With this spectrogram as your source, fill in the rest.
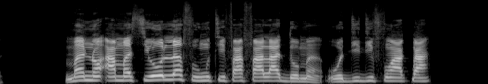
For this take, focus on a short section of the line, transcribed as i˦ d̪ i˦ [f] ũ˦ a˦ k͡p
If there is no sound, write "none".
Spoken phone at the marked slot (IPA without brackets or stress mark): f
